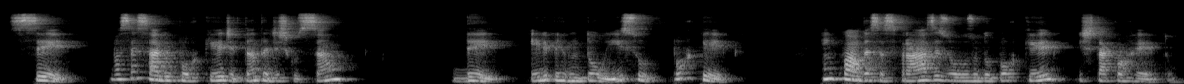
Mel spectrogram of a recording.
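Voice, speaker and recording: Low-voiced Brazilian woman teaching a lesson. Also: animated, takes it slowly, long pauses, roomy sound. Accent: Brazilian Portuguese. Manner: patient, explanatory, asks students to think. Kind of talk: video lesson.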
